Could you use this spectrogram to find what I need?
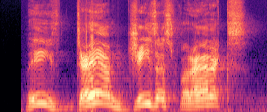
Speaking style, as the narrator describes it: He yelled

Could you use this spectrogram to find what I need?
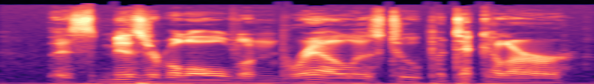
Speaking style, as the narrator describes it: growled Cap'n Bill

